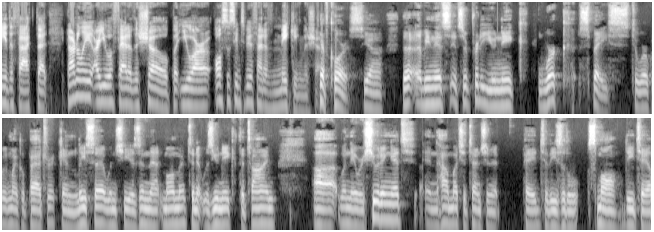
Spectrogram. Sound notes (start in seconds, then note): none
